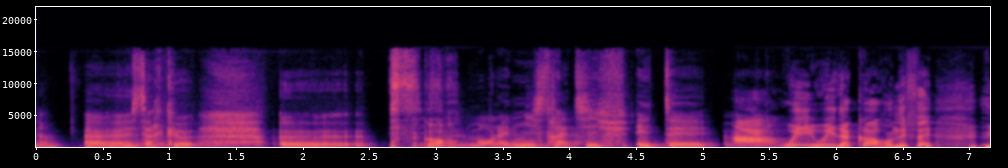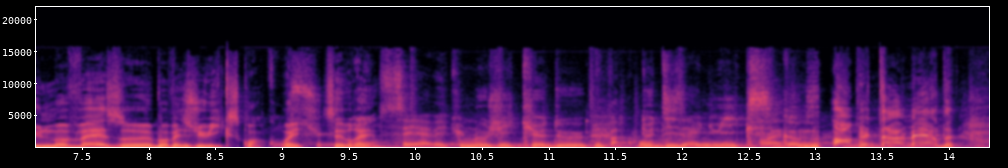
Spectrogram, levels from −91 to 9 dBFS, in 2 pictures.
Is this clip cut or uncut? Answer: uncut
